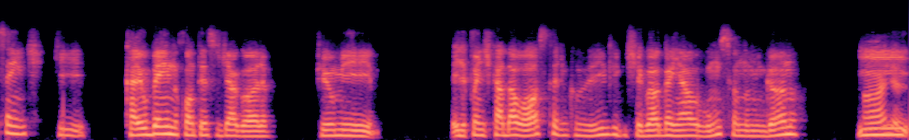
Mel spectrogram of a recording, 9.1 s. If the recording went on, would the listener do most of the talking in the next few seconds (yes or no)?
no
